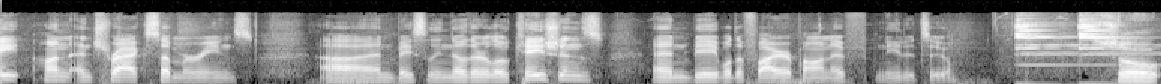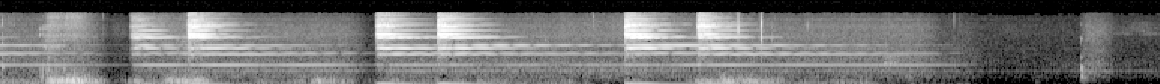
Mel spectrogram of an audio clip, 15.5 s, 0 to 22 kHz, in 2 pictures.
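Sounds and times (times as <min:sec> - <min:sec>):
speech: 0:00.0 - 0:08.2
ship's bell ringing: 0:06.7 - 0:14.2.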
